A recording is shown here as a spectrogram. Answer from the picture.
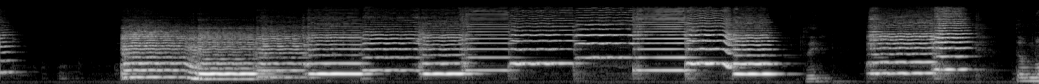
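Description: Solo violin playing a short melodic phrase after about a second's pause, each note going straight into a big, fat vibrato the instant the finger lands, with a couple of downward slides between notes. This is the 'awesome vibrato' style, immediate and wide rather than eased into. A brief second phrase follows near the end.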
